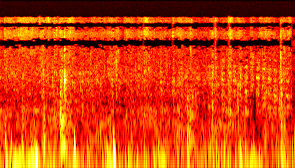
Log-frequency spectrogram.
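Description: Footsteps rustle through tall grass and plants.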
